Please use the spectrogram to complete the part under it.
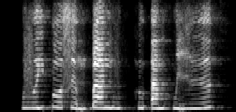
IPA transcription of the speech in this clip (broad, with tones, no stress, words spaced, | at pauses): və˨˦jɓɔ˨˦sə̰ː˧˨m ɓaː˧ŋvu˨˩k̚hu˧ ʔa˨˦mhwḭ˧˨ɣɨ˨˦ə̯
